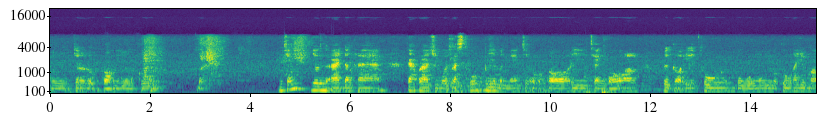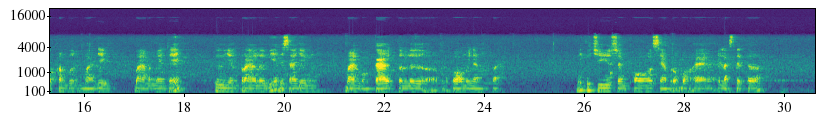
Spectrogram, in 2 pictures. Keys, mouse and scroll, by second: 8.4 Delete, 15.8 click, 21.1-26.1 drag, 26.1-27.4 scroll down 1, 27.5 click.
